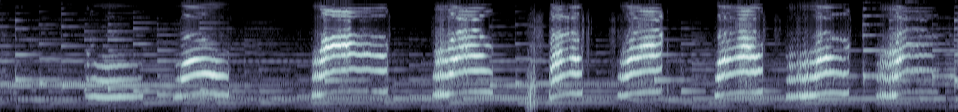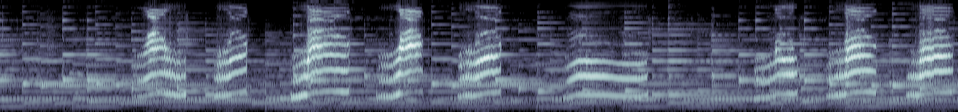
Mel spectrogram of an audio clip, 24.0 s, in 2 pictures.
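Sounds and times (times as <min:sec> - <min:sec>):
soft background music: 0:00.0 - 0:23.9
kitten meowing: 0:01.1 - 0:02.9, 0:03.9 - 0:11.8, 0:13.6 - 0:18.3, 0:19.0 - 0:20.1, 0:21.4 - 0:23.9.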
